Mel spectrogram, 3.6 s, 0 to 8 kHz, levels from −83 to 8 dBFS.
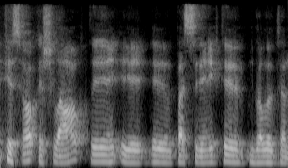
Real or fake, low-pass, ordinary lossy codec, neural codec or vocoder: fake; 7.2 kHz; MP3, 48 kbps; codec, 16 kHz in and 24 kHz out, 0.8 kbps, FocalCodec, streaming, 65536 codes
